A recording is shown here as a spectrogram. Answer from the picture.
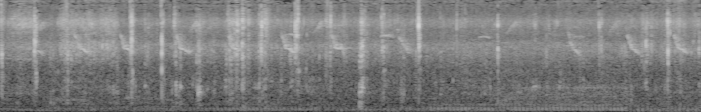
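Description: Close-up eating sounds: wet mouth clicks and lip-smacking, several a second, as a man chews a pork-filled crepe with his mouth open.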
